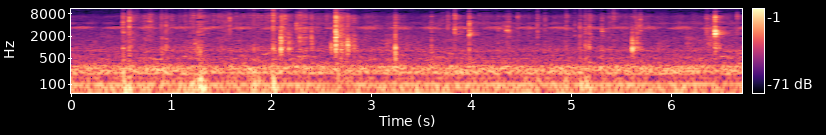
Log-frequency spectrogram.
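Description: A metal utility blade scrapes and shaves flakes from the face of a solid, hand-sized white round soap bar with a pink rim, held in hands wearing pink finger cots. The sound is a series of short, crisp, bright scratching strokes at irregular intervals over a faint, steady background hum, with a few louder scrapes standing out.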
